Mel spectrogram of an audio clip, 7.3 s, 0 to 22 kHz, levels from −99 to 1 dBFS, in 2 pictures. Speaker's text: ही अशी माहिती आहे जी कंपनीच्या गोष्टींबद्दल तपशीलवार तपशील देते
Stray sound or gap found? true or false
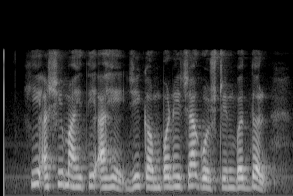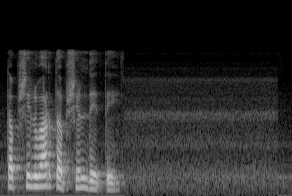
false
